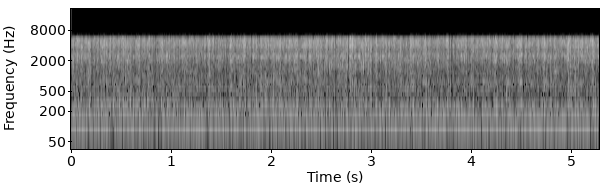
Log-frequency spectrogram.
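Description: A car engine idling steadily as the car crawls along at walking pace, a constant deep rumble.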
